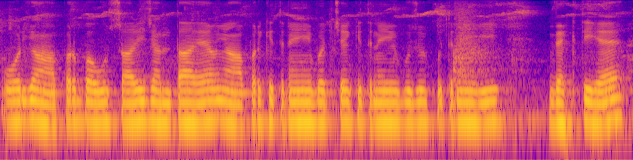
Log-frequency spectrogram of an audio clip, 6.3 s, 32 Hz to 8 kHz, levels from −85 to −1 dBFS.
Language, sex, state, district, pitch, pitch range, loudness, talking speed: Hindi, male, Uttar Pradesh, Shamli, 115 Hz, 115-120 Hz, -16 LUFS, 190 wpm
